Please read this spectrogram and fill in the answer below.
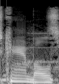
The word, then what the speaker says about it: Campbell's: But then she said, her mom said it's even better than Campbell soup. And I'm like... I just let it go because I'm like, honey, that's Campbell's. This is the only place in the world that screws up the pronunciation of it.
